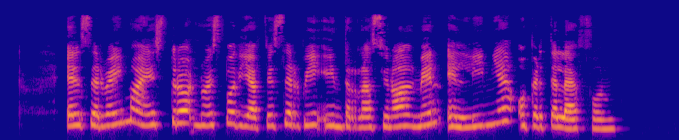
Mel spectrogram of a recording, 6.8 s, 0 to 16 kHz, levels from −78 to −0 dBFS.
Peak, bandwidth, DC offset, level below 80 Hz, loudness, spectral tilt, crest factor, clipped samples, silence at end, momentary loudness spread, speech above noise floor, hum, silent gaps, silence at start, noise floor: -6 dBFS; 11.5 kHz; under 0.1%; -82 dBFS; -24 LUFS; -3 dB/octave; 18 dB; under 0.1%; 0.65 s; 7 LU; 54 dB; none; none; 0.65 s; -77 dBFS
